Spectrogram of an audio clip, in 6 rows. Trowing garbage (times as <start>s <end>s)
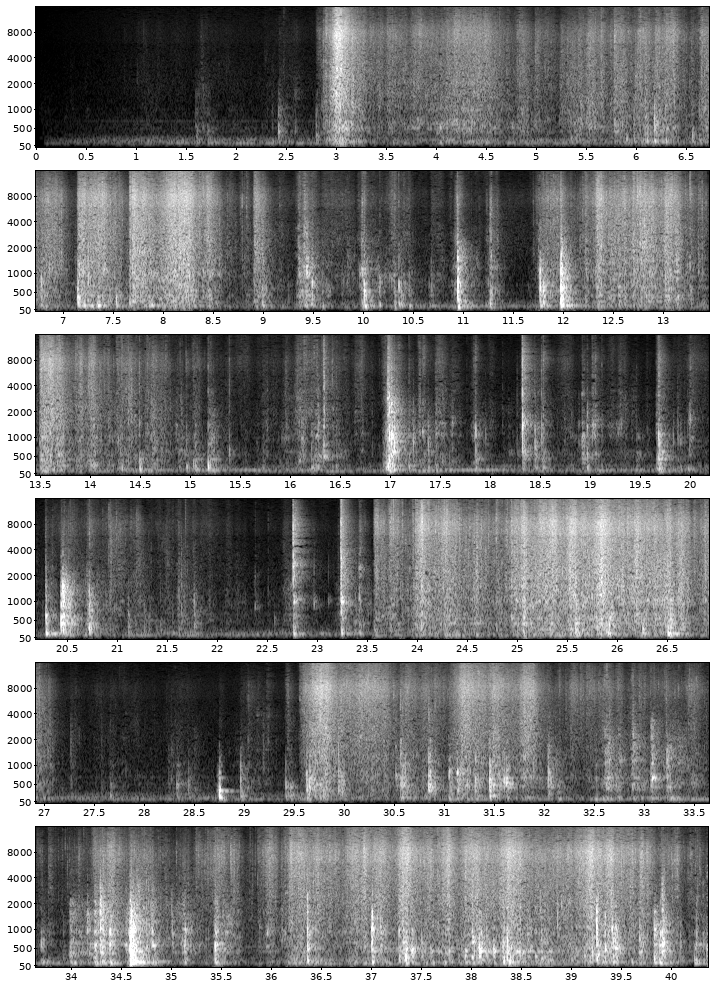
29.6s 40.3s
